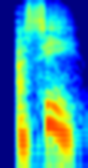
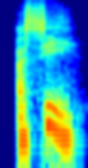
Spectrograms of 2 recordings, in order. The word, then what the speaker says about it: así: Así. You can hear the stress coming on the end here. Así.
